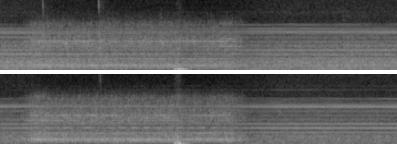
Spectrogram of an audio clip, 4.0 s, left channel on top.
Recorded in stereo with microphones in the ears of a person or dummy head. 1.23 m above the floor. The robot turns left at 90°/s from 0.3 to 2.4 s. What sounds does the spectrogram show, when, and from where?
1.7 s a whoosh: 20° right (ahead or behind), 0.7 m; by 2.0 s centre (ahead or behind), 0.7 m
